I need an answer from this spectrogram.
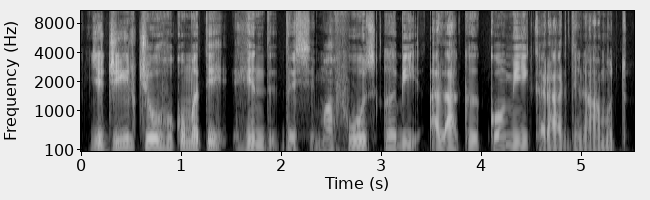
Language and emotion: Kashmiri, neutral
